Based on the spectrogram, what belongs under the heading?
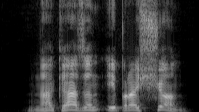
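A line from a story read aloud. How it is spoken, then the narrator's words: Admiring, loud elder's proclamation. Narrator (Russian): Князь Чигор восхищенно цокнул языком и, как старший по годам, громко выкрикнул древнюю формулу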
